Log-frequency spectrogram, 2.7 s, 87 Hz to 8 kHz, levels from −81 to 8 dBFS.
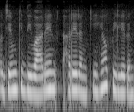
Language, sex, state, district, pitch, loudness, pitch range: Hindi, female, Uttar Pradesh, Muzaffarnagar, 205 Hz, -15 LUFS, 190-215 Hz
